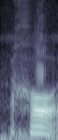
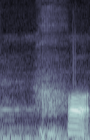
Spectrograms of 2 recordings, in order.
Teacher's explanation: Huruf kha adanya di atas tenggorokan bagian atas ya, atau tenggorokan atas, kha. Dan suara kha ada sedikit air yang mengaruhi suara sehingga kha, ya, kha suaranya seperti itu.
